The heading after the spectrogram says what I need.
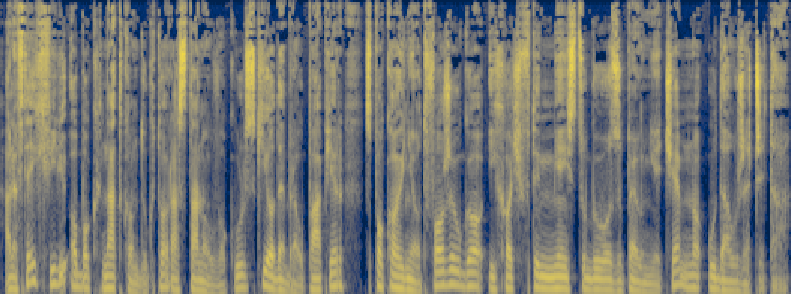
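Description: A man reading a novel aloud as an audiobook narrator, with an expressive, lively delivery. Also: fairly low pitch, a little fast, hardly any pauses, breathy edge, no echo, studio quality. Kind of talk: scripted narration.

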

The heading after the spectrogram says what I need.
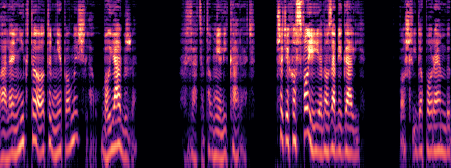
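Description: A woman's voice: deep voice, a bit bright, no room sound, clean studio sound, far from the mic, pitched above the performer's own voice. A woman voicing a careworn peasant farm wife who talks emphatically in rustic speech, lamenting her troubles. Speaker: farm housewife.

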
